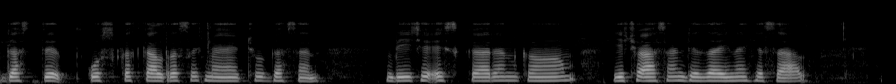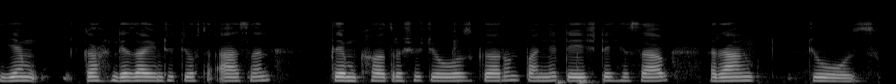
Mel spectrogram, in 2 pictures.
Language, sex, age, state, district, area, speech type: Kashmiri, female, 30-45, Jammu and Kashmir, Kulgam, rural, spontaneous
